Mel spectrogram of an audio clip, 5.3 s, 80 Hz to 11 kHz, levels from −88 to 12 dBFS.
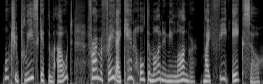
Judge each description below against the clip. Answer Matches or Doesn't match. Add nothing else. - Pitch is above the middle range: Matches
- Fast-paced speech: Matches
